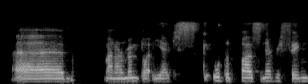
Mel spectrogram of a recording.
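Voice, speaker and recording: A man with a London accent speaks at a fairly quick pace. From London (Wembley). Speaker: football fan. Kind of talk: interview. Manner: halting.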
